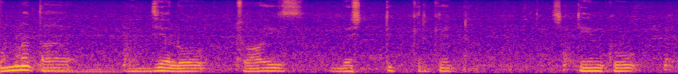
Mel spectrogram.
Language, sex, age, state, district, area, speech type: Telugu, male, 18-30, Andhra Pradesh, Guntur, urban, spontaneous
